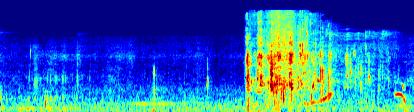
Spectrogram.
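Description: Shallow water sloshing gently around a trout held by hand, then a burst of splashing about two and a half seconds in as the released fish kicks free and swims off, lively.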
